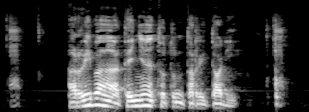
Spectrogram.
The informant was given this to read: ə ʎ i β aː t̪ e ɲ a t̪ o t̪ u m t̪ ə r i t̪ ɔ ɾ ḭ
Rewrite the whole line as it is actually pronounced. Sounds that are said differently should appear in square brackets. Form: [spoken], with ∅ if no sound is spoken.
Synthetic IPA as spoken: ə [r] i β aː t̪ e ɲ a t̪ o t̪ u [n] t̪ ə r i t̪ ɔ ɾ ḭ

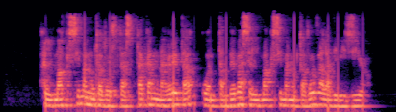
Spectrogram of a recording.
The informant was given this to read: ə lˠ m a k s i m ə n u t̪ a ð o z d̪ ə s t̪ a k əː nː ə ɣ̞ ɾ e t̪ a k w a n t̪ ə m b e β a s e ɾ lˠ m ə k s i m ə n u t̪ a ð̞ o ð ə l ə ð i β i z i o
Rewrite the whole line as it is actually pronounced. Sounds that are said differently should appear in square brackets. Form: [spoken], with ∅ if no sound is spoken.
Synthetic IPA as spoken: ə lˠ m a k s i m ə n u t̪ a ð o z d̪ ə s t̪ a k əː nː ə ɣ̞ ɾ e t̪ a k w a n t̪ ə m b e β a s e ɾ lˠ m [a] k s i m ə n u t̪ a ð̞ o ð ə l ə ð i β i z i o

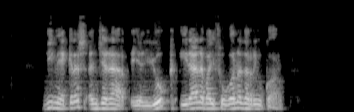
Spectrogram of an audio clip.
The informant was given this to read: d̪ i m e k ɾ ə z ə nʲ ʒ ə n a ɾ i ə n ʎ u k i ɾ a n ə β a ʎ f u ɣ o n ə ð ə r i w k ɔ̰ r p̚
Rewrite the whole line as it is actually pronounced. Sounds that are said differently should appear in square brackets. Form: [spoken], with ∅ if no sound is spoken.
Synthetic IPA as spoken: d̪ i m e k ɾ ə z ə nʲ ʒ ə n a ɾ i ə n ʎ u k i ɾ a n ə β a ʎ f u ɣ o n ə ð ə r i w k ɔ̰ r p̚

